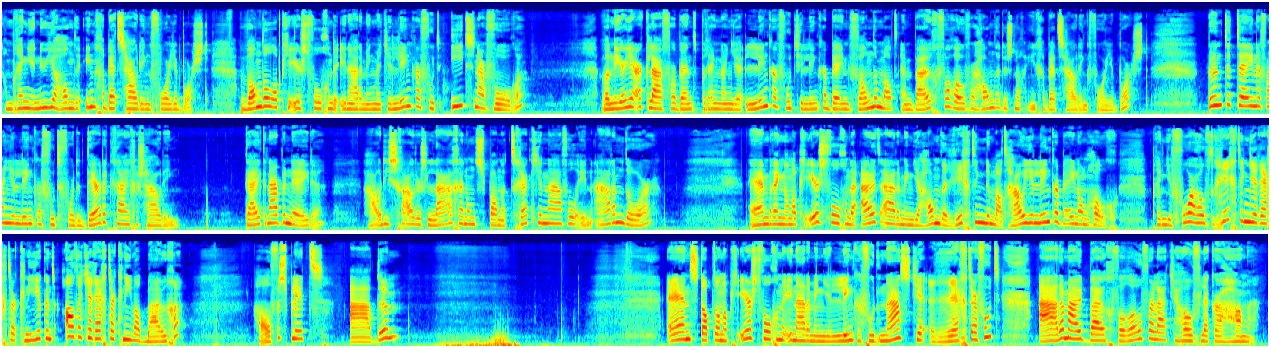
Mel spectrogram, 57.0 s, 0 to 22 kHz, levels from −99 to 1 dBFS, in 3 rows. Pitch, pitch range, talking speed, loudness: 215 Hz, 190-265 Hz, 135 wpm, -20 LUFS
